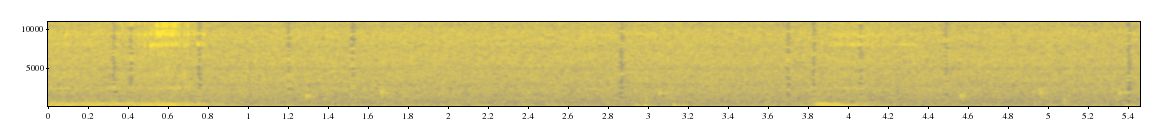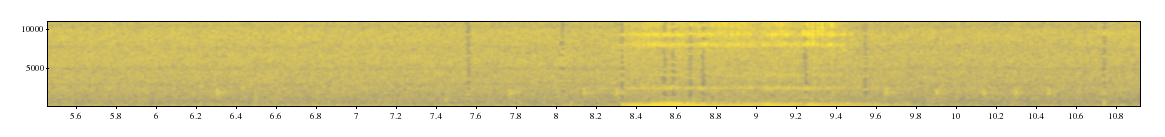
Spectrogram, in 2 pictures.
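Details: Toy Poodle lying on a lap, apparently asleep yet with eyes open, giving low, rough snoring breaths in three separate bursts near the start, middle and end, with a quiet indoor hush between them.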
